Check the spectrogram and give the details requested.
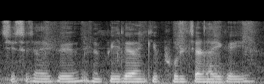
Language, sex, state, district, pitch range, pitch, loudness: Hindi, male, Jharkhand, Deoghar, 125-130 Hz, 125 Hz, -15 LUFS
